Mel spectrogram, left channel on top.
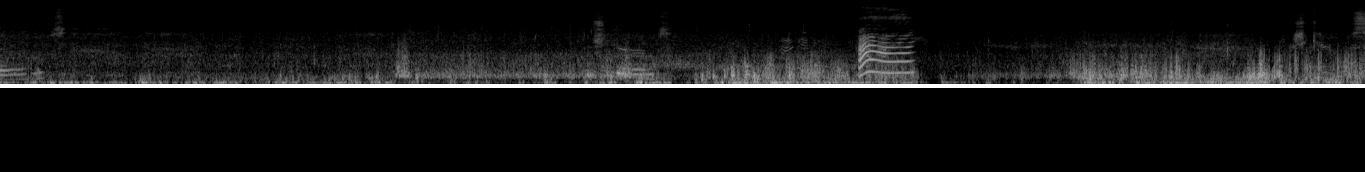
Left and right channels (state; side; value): silent; right; digital silence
